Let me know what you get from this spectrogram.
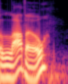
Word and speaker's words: Lawo: This word is an L-A-W-O-S. Laws? – So Laos. – If I delete the L, that's the name of the brand, L-A-W-O. How do you pronounce that? – Lawo. – No, incorrect. – Lawo. – It's a Lavo. – Yeah, screw that. That's not true. – See, the manufacturer is a German, and so that's how you pronounce it, I guess.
